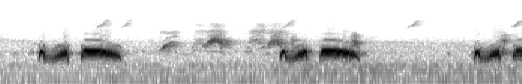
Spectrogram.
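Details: Spotted dove singing in the 'thổ pha đồng' voice style, used to stir decoy doves into cooing quickly. Two full phrases, each a quick double note and then a long mellow coo, with soft quieter notes between and a third phrase starting at the end.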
